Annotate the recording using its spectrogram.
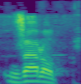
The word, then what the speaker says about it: Zalo: ベトナムの場合は LINE よりザロっていうアプリが。 – そう、ザロ普及してますね。 – ザロって何ザロ？ – 出た。 – 出た。はい、はい。どんな通りですか？ – ZALO ですね。 ZALO。 – ほとんどジャロや。アップストアにありますね。 – あります、あります。ザロ、ホーチミン、ベトナム南部の方はこれ、ヤロって発音するんですけど、ヤロとかザロですね。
